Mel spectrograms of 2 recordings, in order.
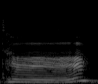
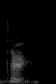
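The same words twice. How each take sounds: First: "Ta" drawn out over two beats; long sustained "Ta"; held half note. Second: "ta" said briefly, on one beat; one quick falling "ta"; short single beat. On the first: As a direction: stretch the vowel of "Ta" long, lifting at the end. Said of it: "Half note". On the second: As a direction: cut "ta" short with no held vowel. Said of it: "we end with a ta". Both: Shown as a demonstration.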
